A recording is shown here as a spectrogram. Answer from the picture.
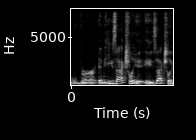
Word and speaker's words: Werner: No, it's No, it's Werner Herzog, yeah. Cuz they pronounce the W with as a V, Werner.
